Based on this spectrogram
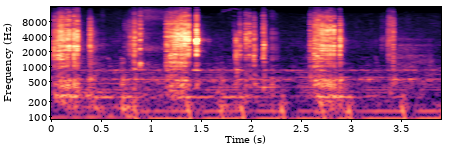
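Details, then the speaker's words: B20 Honda Ballade front wheel turned by hand with CV boot out: rhythmic clicks and scraping rub each turn, wheel vibrating; owner suspects broken CV joint rather than diff, cause unconfirmed. "Something's definitely not right here. The wheel is vibrating so much just by me turning it. Maybe the CV book. There's a lot of noise coming from here. Maybe the CV broke."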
